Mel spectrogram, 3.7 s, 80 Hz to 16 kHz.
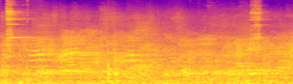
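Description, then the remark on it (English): Glasses of 10-year-old Irish whiskey clink together in a toast, bright brief chimes rising above a murmur, with voices chattering throughout. “So let's cheers this 10 year.”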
